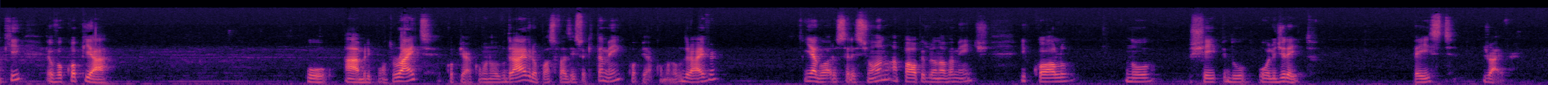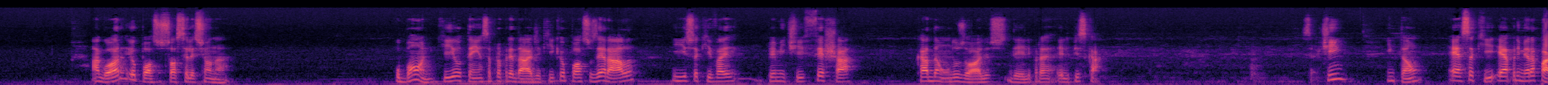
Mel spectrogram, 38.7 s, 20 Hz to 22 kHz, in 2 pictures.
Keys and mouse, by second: 2.1 click, 2.7 click, 4.5 right click, 7.1 right click, 10.5 click, 12.1 click, 13.4 click, 14.5 click, 15.3 right click, 20.1 middle click, 21.4 click, 22.4 middle click, 25.3 click, 31.7 click, 35.4 click, 36.8 middle click.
